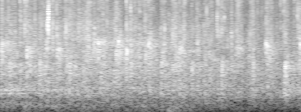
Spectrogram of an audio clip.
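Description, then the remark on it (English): A church audience breaks into sustained hand-clapping applause as praise to the Lord, a dense, steady wash of many claps from a large crowd, with no talking over it. “Give the Lord another hand clap of praise today.”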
